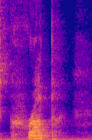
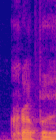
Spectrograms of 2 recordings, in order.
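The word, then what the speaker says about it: Kruppe: Amanda Rake, Quick Ben, Kruppa, which again, I know his name is Krupp. That's how the author pronounces it. Erickson says Krupp. Kruppa is what I've always called it.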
